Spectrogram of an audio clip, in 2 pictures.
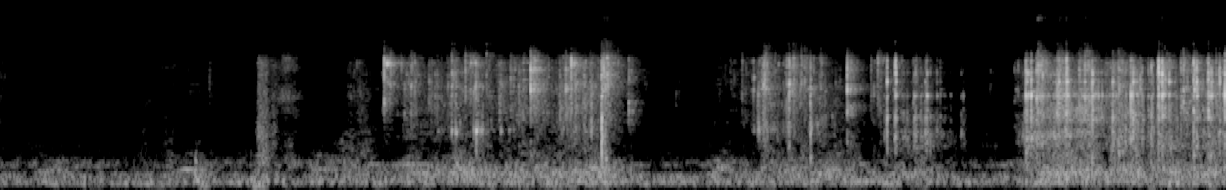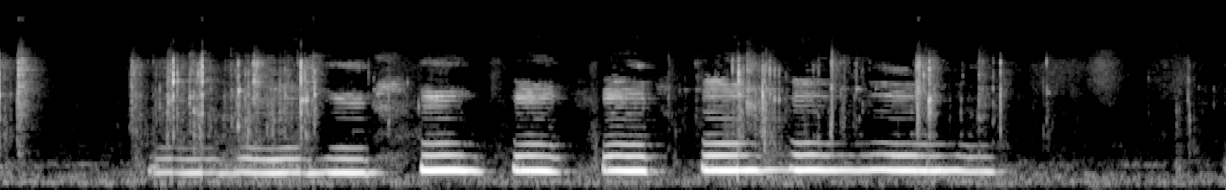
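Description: A toy train clicking and rattling as it rolls along wooden track, in three spells. From about halfway, a louder hum-like tone on one steady pitch comes in several blasts, a long one, three short ones, then another long one.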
